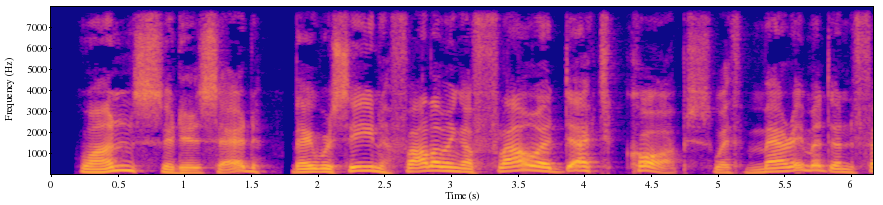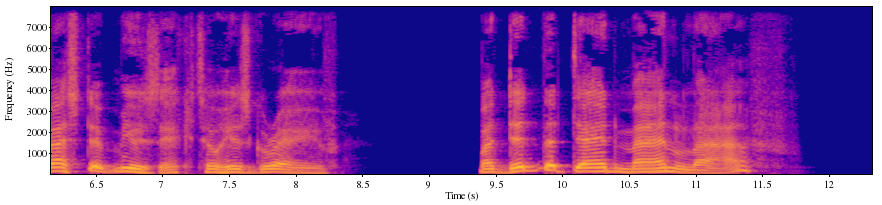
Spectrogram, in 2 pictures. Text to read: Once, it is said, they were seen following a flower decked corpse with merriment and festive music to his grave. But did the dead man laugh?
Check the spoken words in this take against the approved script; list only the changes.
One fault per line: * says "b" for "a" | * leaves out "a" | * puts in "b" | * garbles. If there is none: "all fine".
all fine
